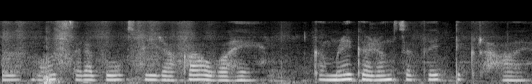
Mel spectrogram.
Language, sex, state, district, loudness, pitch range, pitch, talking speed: Hindi, male, Arunachal Pradesh, Papum Pare, -15 LUFS, 195-220 Hz, 210 Hz, 155 wpm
